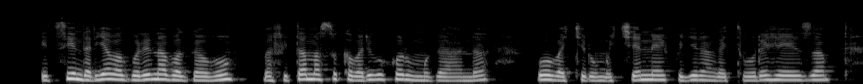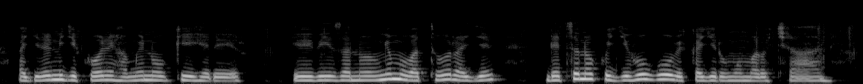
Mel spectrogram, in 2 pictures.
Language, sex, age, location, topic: Kinyarwanda, female, 25-35, Huye, agriculture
